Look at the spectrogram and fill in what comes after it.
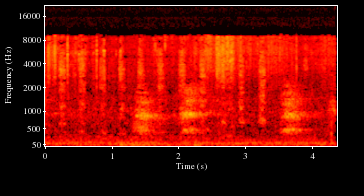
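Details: Pit Bull x Fell Terrier cross named Creature, bred in the states by Gothic Angel Kennels, playing a tug game; three short yelping barks about a second apart over a low steady hum, with a man's voice praising the dog.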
